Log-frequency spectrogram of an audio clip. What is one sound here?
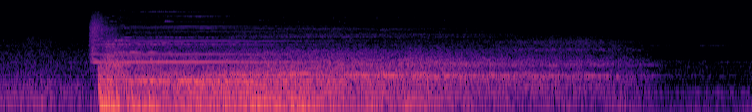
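A deep, loud boom hits suddenly and slowly fades away.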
